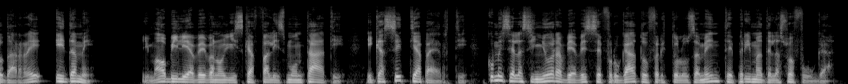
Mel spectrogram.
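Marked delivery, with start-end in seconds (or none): none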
